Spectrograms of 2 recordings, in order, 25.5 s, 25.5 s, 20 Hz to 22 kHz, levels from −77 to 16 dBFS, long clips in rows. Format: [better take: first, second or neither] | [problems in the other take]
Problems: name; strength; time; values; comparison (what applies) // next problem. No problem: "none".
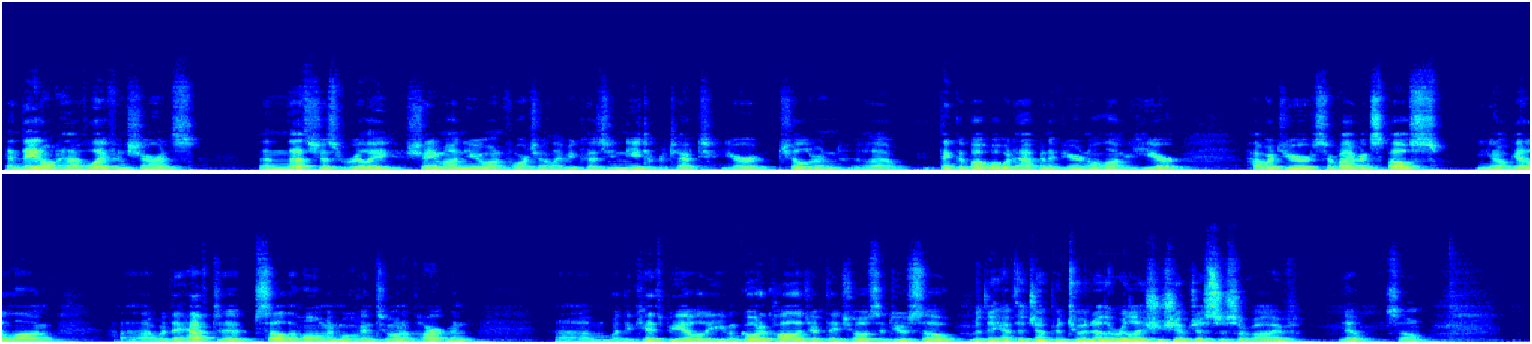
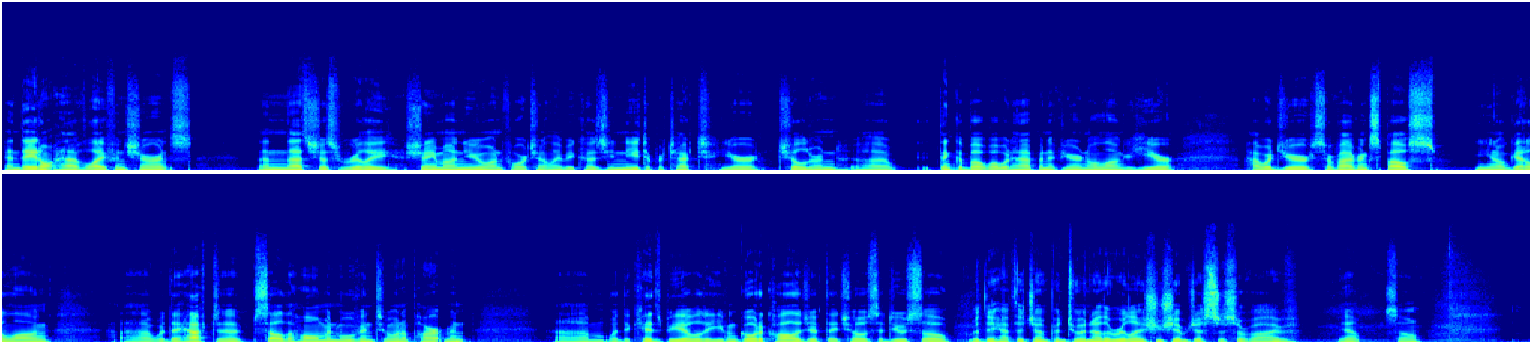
second | off-mic speech; far // room echo; very slight; dies away in 0.4 s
